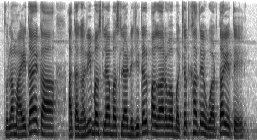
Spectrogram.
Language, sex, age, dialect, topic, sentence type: Marathi, male, 36-40, Northern Konkan, banking, statement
